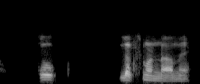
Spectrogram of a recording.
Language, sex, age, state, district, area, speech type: Hindi, male, 18-30, Rajasthan, Nagaur, rural, conversation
